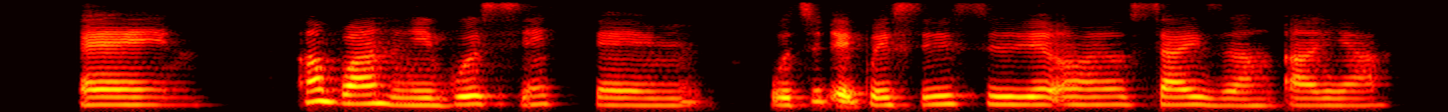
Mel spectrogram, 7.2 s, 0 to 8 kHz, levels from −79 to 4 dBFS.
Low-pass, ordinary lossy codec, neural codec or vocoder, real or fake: 7.2 kHz; none; codec, 16 kHz, 0.5 kbps, FunCodec, trained on Chinese and English, 25 frames a second; fake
